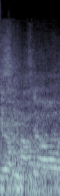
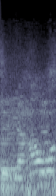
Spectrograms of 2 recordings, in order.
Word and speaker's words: Yahweh: It's not like Yeshua, but you know how This is Yahweh. That's the correct pronunciation. There's no other names. It's Yahweh.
